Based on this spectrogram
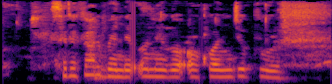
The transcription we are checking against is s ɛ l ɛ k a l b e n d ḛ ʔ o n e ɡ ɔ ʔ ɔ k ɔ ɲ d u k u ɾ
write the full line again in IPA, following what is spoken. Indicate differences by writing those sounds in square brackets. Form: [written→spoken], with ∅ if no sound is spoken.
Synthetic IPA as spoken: s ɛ [l→ɾ] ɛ k a l b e n d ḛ ʔ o n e ɡ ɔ ʔ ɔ k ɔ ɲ [d→d͡ʒ] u [k→p] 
